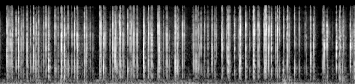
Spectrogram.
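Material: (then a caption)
Plastic. Long nails tap fast on a clear plastic, panda-shaped ice pack filled with gel, which is standing on the microphone. Rapid, dry clicks with a bright, crackly edge follow one another at an uneven rhythm, each dying away almost instantly. There is little low-end body.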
